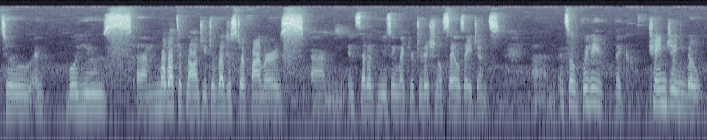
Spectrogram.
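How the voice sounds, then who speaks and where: A woman from the Netherlands speaks in a low, steady register with little rise and fall. She is giving relaxed interview answers as a company head, thinking aloud with frequent fillers and restarts. A clear hiss of background noise sits under her voice. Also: low-quality recording. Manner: thoughtful, frequent fillers and self-corrections. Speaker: company CEO, interview guest.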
